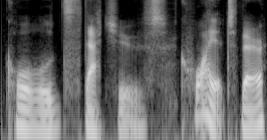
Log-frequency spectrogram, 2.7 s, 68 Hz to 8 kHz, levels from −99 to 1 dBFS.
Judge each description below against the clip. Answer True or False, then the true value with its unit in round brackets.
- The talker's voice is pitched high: False (95 Hz)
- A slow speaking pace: True (90 wpm)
